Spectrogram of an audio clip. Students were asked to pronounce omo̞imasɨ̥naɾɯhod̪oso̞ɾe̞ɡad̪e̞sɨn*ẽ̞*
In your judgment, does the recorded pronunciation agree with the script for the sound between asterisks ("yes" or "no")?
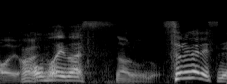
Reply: no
